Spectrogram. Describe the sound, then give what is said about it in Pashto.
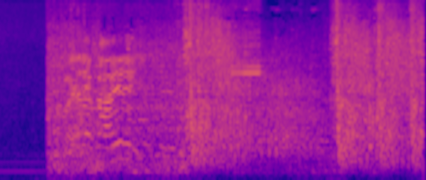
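Celebratory gunfire shot into the air at a wedding in Paktia: dense, continuous bursts of rifle fire under a man's voice, growing louder again near the end. “دا د جګړې یا د کوم فلم د جنگي صحنې غږ نه دی، بلکې په پکتیا کې د واده په مراسمو کې د ټوپک د هوایی ډزو غږونه دي چې ظاهرا د خوشحالۍ څرګندولو په خاطر کوي.”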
